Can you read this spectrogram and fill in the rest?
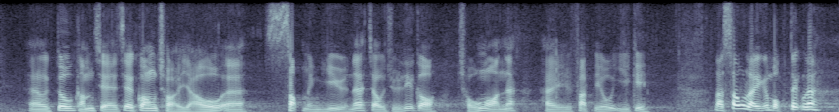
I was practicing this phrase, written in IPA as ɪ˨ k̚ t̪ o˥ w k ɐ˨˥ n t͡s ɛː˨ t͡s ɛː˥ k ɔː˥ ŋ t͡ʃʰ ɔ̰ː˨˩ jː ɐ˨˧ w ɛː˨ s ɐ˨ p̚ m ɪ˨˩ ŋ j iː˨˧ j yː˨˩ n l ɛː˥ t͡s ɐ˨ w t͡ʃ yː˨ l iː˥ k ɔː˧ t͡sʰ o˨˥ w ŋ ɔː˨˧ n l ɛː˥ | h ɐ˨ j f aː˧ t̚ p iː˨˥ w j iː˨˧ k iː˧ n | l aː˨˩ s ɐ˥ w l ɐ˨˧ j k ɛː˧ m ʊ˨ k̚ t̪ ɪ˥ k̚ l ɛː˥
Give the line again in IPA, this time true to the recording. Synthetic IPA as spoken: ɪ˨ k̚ t̪ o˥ w k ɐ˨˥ m t͡s ɛː˨ t͡s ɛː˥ k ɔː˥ ŋ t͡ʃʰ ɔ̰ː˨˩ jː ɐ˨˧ w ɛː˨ s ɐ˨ p̚ m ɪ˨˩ ŋ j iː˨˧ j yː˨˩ n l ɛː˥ t͡s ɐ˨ w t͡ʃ yː˨ l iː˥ k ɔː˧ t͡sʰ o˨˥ w ŋ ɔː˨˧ n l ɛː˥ | h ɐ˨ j f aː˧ t̚ p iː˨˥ w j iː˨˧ k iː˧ n | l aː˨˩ s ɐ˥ w l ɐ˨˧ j k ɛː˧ m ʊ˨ k̚ t̪ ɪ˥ k̚ l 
